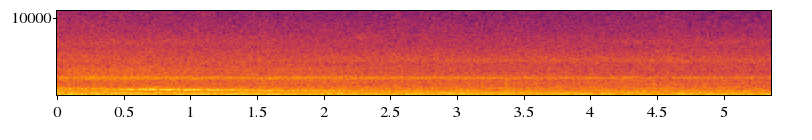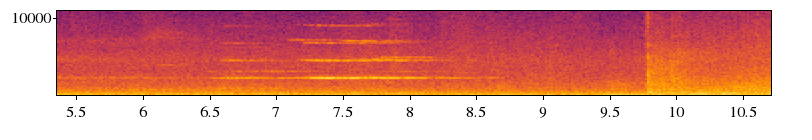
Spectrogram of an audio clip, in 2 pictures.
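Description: An electric metro train slows to a stop beside a platform.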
